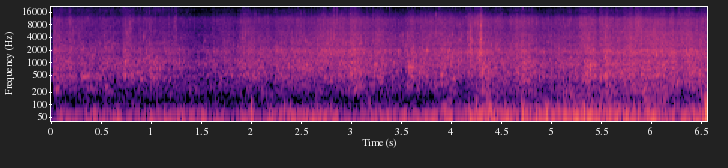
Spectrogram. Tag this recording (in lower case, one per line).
waves
water
ocean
